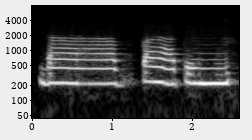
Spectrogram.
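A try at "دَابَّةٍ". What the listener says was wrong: বা লং হবে না, বা নরমাল।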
